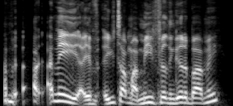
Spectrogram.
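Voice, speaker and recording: Fast-talking animated male co-host. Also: fairly high pitch, no room sound. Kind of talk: casual chat.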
